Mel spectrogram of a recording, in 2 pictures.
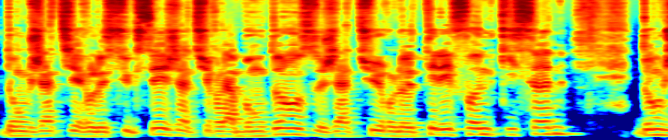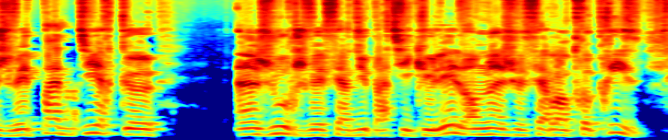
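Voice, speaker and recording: A man talks at a fairly quick pace and a fairly high pitch. His tone is bright and sharp, with ordinary pitch variation. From France. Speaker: emotional intelligence expert and author. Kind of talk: interview conversation.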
